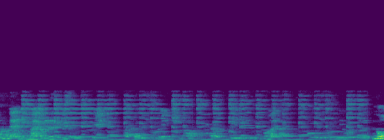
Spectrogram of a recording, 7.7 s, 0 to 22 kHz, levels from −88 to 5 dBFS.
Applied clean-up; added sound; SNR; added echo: classical method WPE with log-MMSE.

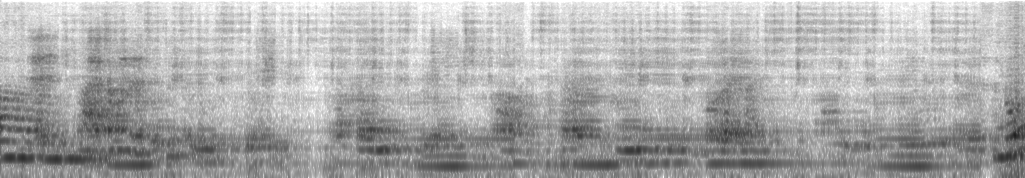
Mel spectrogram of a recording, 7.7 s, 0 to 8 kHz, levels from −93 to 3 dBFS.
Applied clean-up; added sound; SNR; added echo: neural separator model SepFormer DNS4.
